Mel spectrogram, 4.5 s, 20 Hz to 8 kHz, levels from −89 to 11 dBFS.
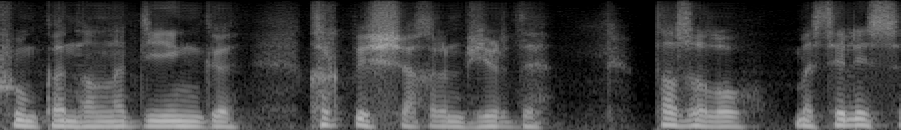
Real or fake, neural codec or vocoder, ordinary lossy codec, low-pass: fake; codec, 16 kHz, about 1 kbps, DyCAST, with the encoder's durations; none; none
